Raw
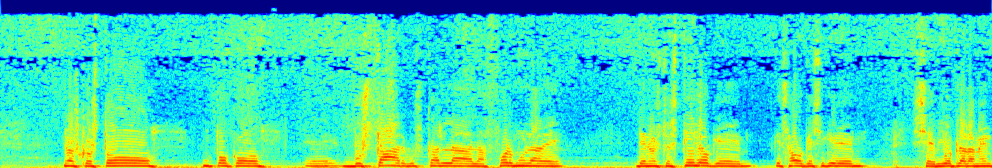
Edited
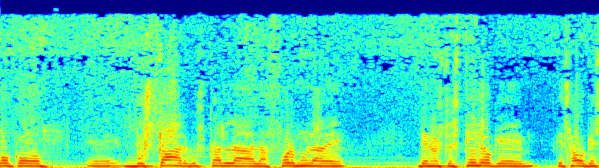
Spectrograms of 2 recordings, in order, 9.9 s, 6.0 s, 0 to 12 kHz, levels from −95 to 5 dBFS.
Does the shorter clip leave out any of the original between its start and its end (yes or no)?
no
